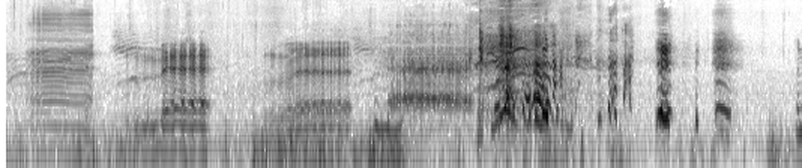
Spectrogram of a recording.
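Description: Sheep give a run of wavering, nasal baas, with a few rough, burp-like grunts mixed in.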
